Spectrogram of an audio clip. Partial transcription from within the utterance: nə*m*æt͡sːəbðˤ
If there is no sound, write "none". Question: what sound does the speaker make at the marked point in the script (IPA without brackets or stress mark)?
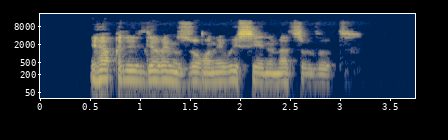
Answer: m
